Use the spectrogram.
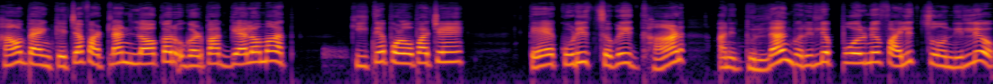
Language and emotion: Goan Konkani, disgusted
